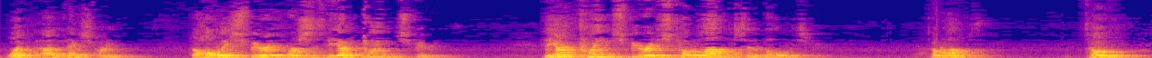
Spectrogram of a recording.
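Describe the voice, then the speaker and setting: High-pitched preacher in an echoing church. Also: male voice, lively intonation, normal speed, long pauses, highs cut off. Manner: swings from hushed to shouting, rhythmic repetition. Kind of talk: fiery church sermon. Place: church sanctuary. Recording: echoey hall, preacher far from the mic.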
